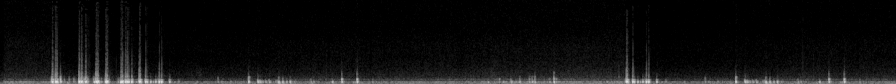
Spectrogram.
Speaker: listen for bowel sounds by placing the diaphragm of the stethoscope gently on the right lower quadrant listen to their pitch quality and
